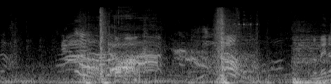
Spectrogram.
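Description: A heavy blow thuds in a struggle.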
